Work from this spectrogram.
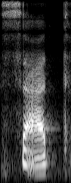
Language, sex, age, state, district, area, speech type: Marathi, female, 30-45, Maharashtra, Yavatmal, rural, read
